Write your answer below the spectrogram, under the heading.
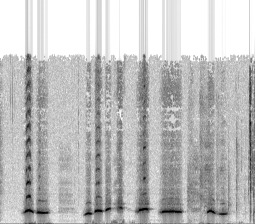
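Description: A person whistles a short tune up close, clear pitched notes in several phrases with brief pauses between them, some notes sliding, no talking.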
